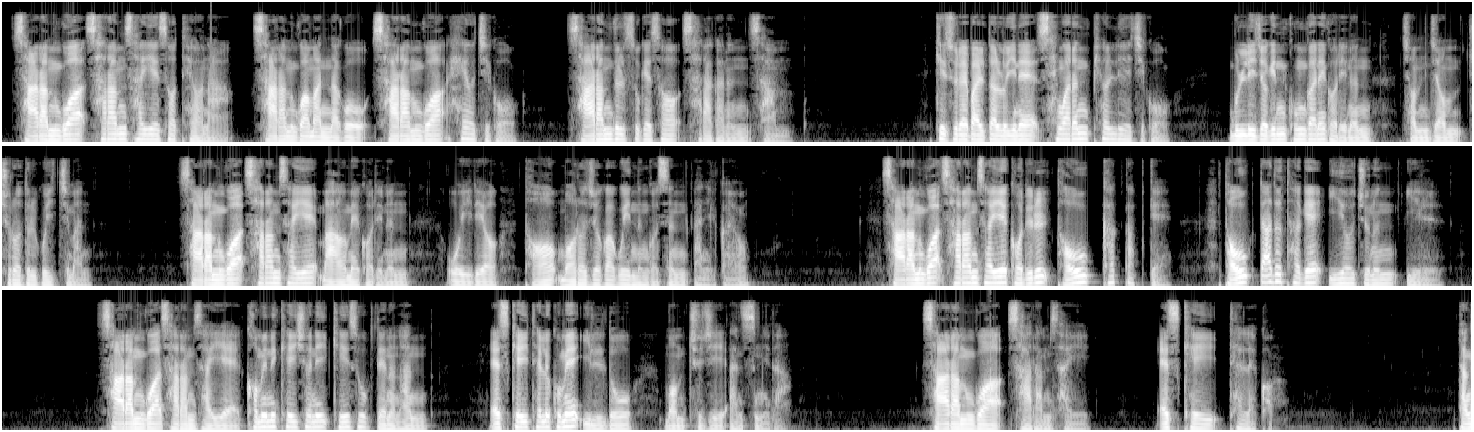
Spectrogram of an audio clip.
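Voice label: Korean male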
